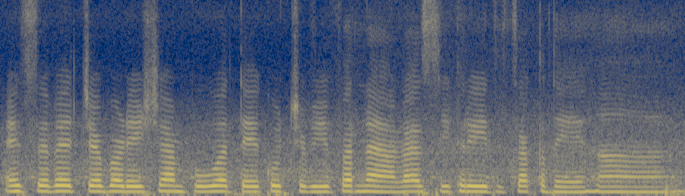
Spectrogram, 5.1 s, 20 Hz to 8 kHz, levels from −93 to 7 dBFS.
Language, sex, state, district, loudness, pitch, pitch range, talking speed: Punjabi, female, Punjab, Kapurthala, -15 LUFS, 220 Hz, 215-230 Hz, 140 wpm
